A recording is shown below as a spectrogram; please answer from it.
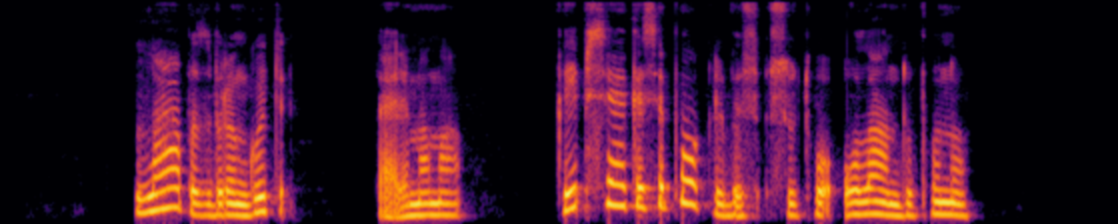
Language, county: Lithuanian, Klaipėda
